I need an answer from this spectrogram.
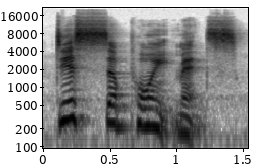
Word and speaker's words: disappointments: schw sound of uh so rather than using a short a sound let's try the schad sound and see if it works disappoint ments there we go okay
